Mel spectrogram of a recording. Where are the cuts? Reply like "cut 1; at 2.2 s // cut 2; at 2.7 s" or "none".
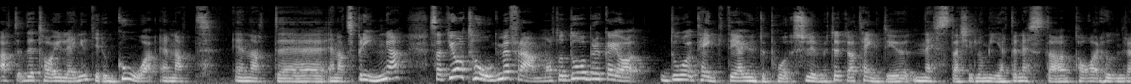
none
